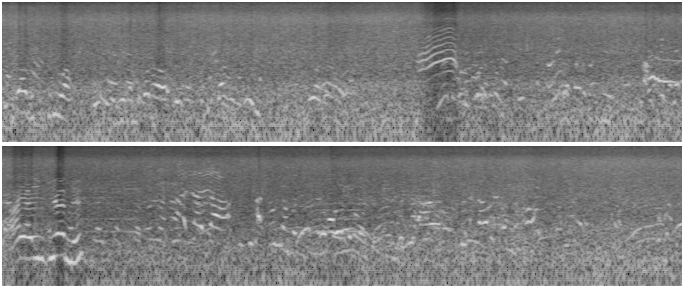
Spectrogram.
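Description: A stream rushes and splashes over rocks outdoors.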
